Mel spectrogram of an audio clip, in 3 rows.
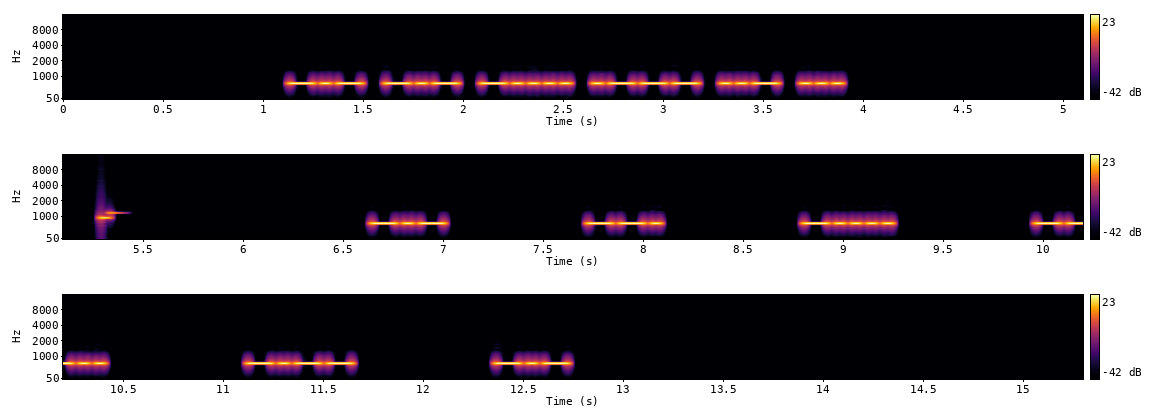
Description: Morse code, heard as a keyed tone, about 30 wpm, spaced as for 15 wpm, 700 Hz. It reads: KK6JUS KG6ZYK
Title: USA Call Signs - 6 Characters - 6x Character Spacing - 30wpm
